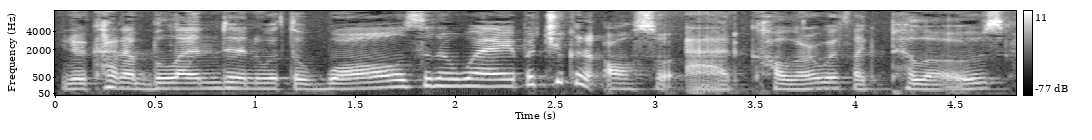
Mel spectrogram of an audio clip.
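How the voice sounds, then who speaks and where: Middle-aged woman with a low voice and a stuffed-up nose, rambling chattily as a podcast host. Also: a little fast, a little mellow. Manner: chatty, rambling, many fillers. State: stuffed up with a head cold. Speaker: podcast host, home stager. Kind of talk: casual solo podcast talk.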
